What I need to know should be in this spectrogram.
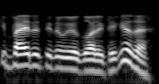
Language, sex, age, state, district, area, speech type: Nepali, male, 30-45, West Bengal, Darjeeling, rural, spontaneous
